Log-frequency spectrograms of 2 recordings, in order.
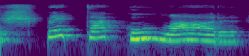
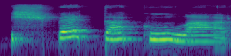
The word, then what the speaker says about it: espetacular: Or you could say espetacular, espetacular, which means like wonderful, spectacular. Don't forget that shush sound in it.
